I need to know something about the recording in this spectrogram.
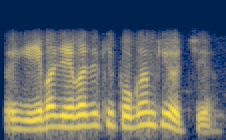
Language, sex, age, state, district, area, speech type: Bengali, male, 18-30, West Bengal, Darjeeling, urban, conversation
